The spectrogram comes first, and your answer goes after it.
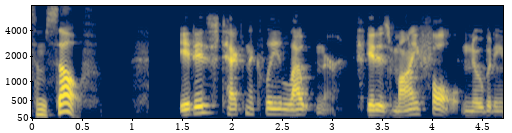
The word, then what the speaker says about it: Lautner: Let's break it down into four quick syllables. Tay, lur, loud, ner.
